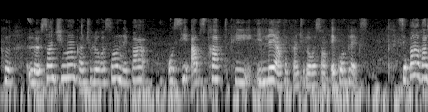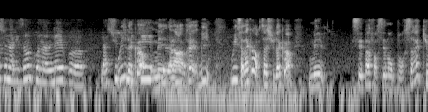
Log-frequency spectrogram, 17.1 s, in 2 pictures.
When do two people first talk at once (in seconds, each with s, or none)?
10.9 s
